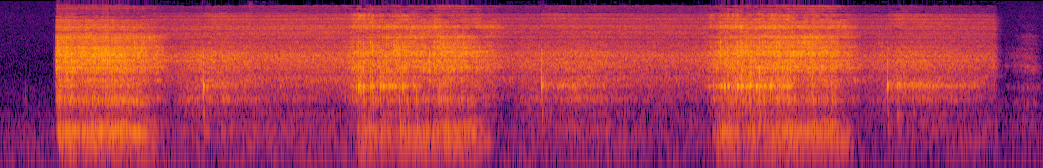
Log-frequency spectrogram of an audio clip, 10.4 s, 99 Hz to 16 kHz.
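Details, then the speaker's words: Snoring sound effect played back to a wrist-worn obstructive sleep apnea monitoring device's microphone during testing: three loud rattling snores about 18 a minute with softer breathing between. "each time the you heard the snore you saw that spike go up so we can monitor snoring with this microphone"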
